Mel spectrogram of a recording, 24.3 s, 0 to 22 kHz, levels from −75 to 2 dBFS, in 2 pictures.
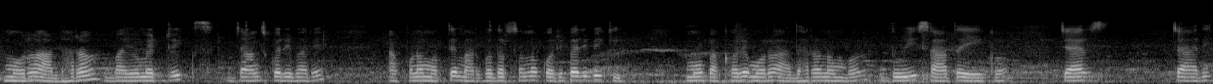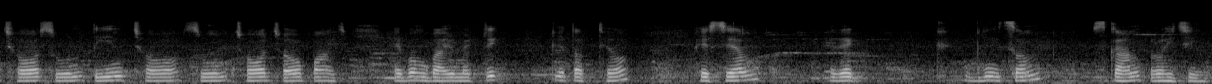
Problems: none marked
